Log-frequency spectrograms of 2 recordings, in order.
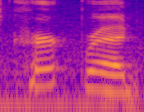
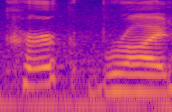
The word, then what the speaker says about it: Kirkbride: So as you can see, these Kirkbridge mental institutions were conveniently built right before the mass immigration.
